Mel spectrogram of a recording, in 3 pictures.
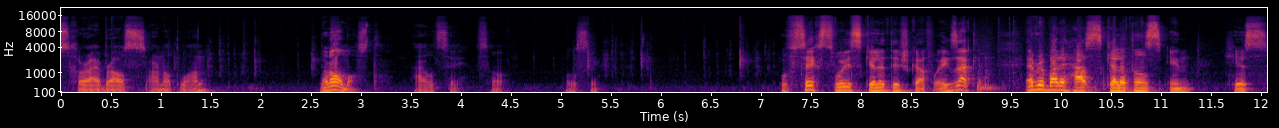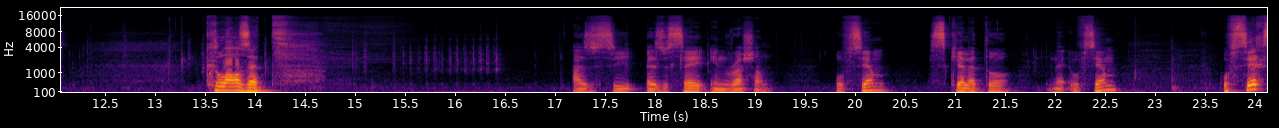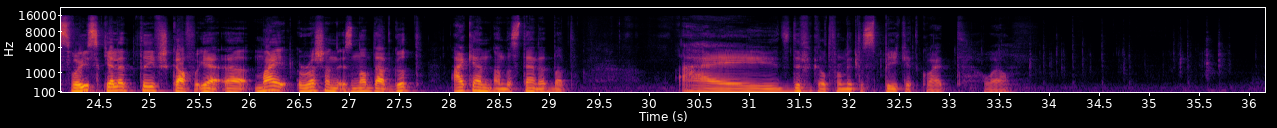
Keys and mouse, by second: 0.3 ctrl+alt+middle click, 0.7 alt+middle click, 1.1 ctrl+alt+middle click, 1.5 alt+shift+middle click, 2.4 ctrl+alt+middle click, 2.9 click, 3.2 click, 4.3 shift+click, 5.2 ctrl+alt+middle click, 5.4 shift+middle click, 5.7 ctrl+middle click, 6.0 middle click, 6.4 alt+shift+middle click, 6.7 ctrl+alt+middle click, 7.0 alt+shift+middle click, 11.9 alt+middle click, 12.2 ctrl+alt+middle click, 12.6 alt+shift+middle click, 13.6 alt+middle click, 18.2 ctrl+middle click, 19.0-21.6 drag, 21.6 ctrl+alt+middle click, 22.0 alt+shift+middle click, 24.4 alt+middle click, 25.0 ctrl+alt+middle click, 25.3 middle click, 26.0 alt+middle click, 26.4-31.5 drag, 31.7 alt+shift+middle click, 32.0 ctrl+alt+middle click, 32.5-34.0 middle drag, 34.1 alt+shift+middle click, 34.4 middle click, 34.6 alt+shift+middle click, 35.2-36.1 ctrl+alt+middle drag.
